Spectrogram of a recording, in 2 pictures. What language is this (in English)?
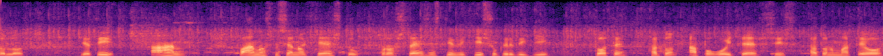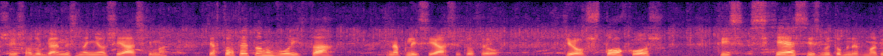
Greek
